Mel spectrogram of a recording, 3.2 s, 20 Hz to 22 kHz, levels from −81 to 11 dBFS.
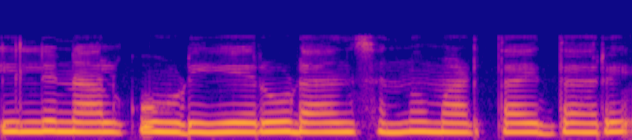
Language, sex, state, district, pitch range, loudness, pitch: Kannada, female, Karnataka, Bidar, 260-270 Hz, -10 LUFS, 265 Hz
